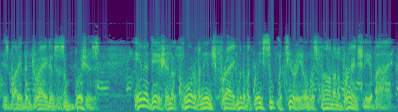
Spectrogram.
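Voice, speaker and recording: A county sheriff in a vintage radio thriller. He is grim and brisk, with a creaky, expressive voice. The recording is muffled, with voices behind. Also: mid-range voice, crowd noise. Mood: grave, matter-of-fact. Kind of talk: 1970s radio drama acting.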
